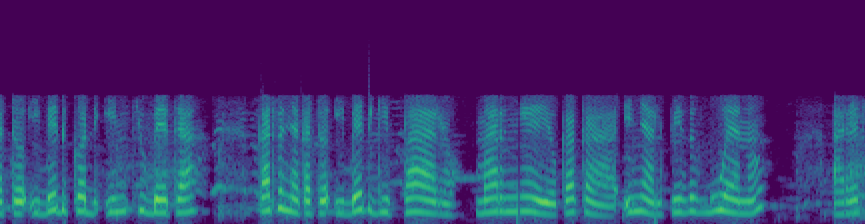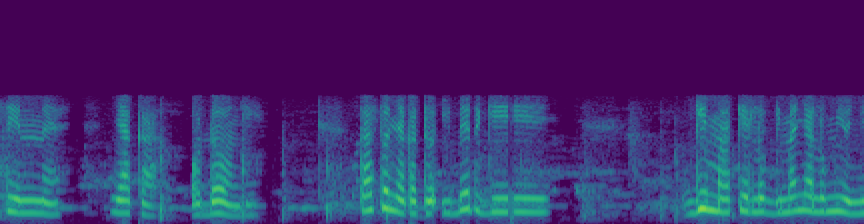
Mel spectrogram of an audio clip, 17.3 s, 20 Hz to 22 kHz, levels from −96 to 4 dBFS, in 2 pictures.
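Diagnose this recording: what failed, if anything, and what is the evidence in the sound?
Narrow, scratchy speech with granular hiss throughout: the Bluetooth CVSD headset codec, passing only 250 Hz to 3.4 kHz and overloading on loud highs.

Abrupt dropouts at 5.18–5.22 s, 6.55–6.57 s, and a scattered burst at 13.73–13.80 s: unconcealed Bluetooth headset packet loss, with lost packets filled by silence or an idle pattern.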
